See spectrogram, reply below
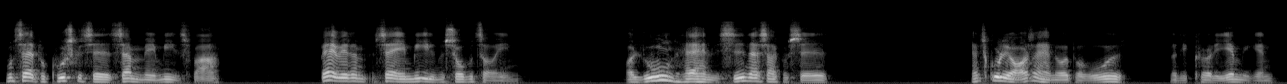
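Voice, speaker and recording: A man narrating a children's storybook with lively, expressive storytelling. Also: medium pitch. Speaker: audiobook narrator. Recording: slightly dull recording.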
